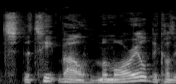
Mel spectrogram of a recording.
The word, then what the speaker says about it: Thiepval: as Matt just just said um it's the te Val Memorial because it's on the te valal Ridge uh notice the pronunciation it looks like th Val um but it's actually pronounced T valal here um it's a memorial to the missing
